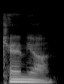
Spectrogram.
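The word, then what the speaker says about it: cañon: The word canon is pronounced canyon.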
